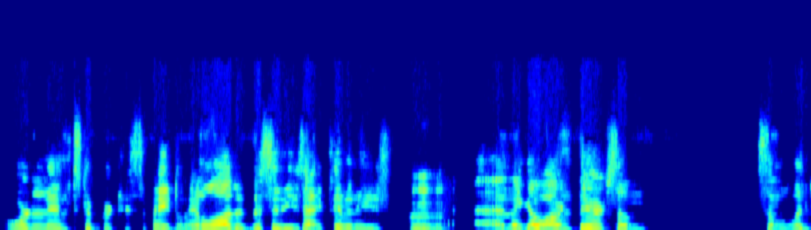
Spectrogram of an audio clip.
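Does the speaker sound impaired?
Yes: cerebral palsy; uses a wheelchair.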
